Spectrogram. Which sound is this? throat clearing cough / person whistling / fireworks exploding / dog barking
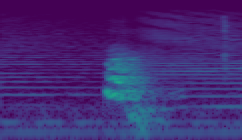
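dog barking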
